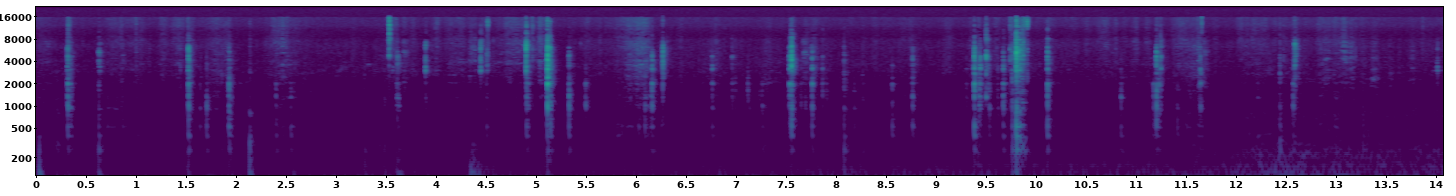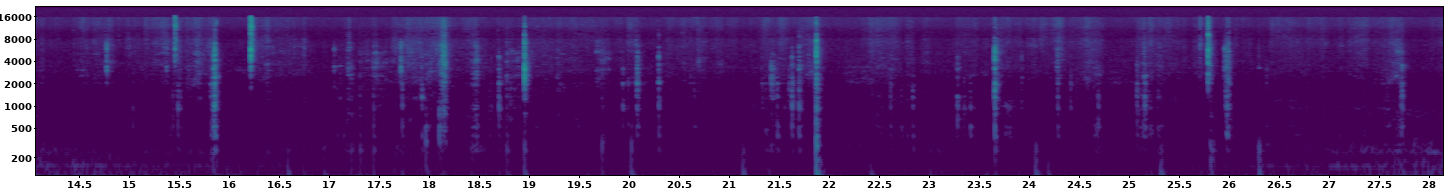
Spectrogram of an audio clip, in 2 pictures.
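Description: Near silence with faint, irregular clicks and rubbing as hands tie macrame knots in cord around a metal keychain clasp, over a low steady hum.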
